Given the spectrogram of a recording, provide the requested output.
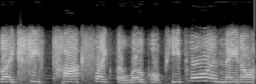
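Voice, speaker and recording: Over noticeable background noise, the speech moves at a moderate pace, its pitch varying in an ordinary way. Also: woman. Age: young. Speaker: water aid worker. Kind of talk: casual chat. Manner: animated.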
